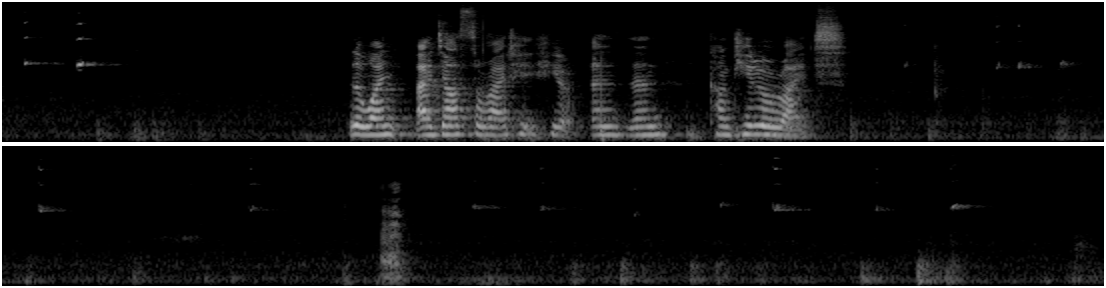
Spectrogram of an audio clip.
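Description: A marker squeaks in short strokes on a whiteboard.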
